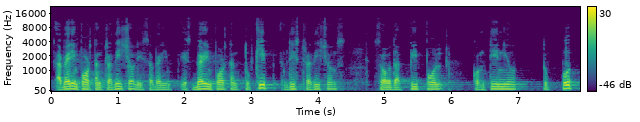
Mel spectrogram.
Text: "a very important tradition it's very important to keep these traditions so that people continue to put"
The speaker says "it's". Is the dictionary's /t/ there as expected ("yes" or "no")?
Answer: no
